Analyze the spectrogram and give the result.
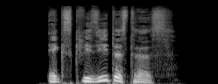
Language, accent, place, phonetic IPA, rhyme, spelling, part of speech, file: German, Germany, Berlin, [ɛkskviˈziːtəstəs], -iːtəstəs, exquisitestes, adjective, De-exquisitestes.ogg
- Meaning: strong/mixed nominative/accusative neuter singular superlative degree of exquisit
